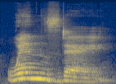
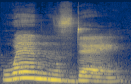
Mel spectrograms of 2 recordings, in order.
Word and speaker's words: Wednesday: And as I'm sure you already know, this is one of those words where you really don't want to try to pronounce the word like how it's spelled because its spelling and pronunciation are quite different.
